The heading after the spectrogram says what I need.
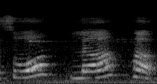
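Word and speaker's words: सोलह: And we call this number in Hindi as sa ko o ki matra so la ha, solah, SAULAH, solah.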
